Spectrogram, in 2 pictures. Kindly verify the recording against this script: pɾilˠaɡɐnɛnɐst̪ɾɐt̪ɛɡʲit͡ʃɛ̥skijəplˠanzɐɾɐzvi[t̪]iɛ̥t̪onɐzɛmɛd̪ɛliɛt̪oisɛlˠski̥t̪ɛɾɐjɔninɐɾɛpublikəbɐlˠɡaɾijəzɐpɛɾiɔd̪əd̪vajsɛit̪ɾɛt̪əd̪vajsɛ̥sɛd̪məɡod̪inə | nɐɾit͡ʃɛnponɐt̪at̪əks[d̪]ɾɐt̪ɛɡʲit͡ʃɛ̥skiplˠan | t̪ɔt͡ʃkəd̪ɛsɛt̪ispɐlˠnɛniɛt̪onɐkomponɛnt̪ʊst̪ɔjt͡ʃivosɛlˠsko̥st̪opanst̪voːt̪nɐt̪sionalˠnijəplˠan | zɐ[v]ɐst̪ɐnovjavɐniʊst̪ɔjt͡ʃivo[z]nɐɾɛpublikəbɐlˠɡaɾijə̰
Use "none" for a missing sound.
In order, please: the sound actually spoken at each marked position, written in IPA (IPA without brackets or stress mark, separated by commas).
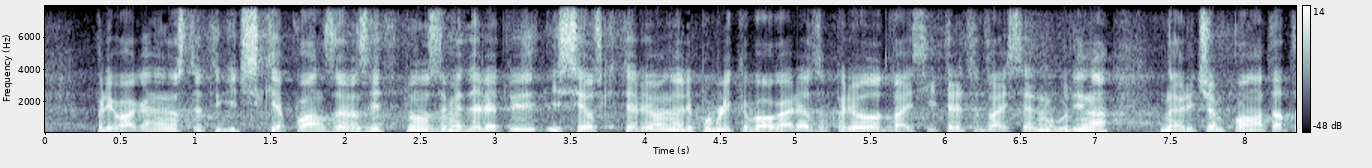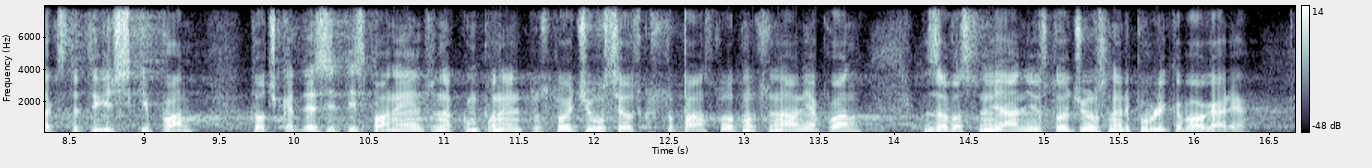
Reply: t̪, t̪, v, s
